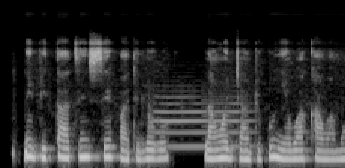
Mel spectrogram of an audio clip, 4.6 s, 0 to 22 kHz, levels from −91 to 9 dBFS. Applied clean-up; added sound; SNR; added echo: neural mask model RNNoise.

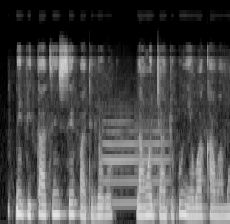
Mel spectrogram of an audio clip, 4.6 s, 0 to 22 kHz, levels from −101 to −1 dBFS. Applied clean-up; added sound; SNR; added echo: none; Trumpet; 18 dB; none.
